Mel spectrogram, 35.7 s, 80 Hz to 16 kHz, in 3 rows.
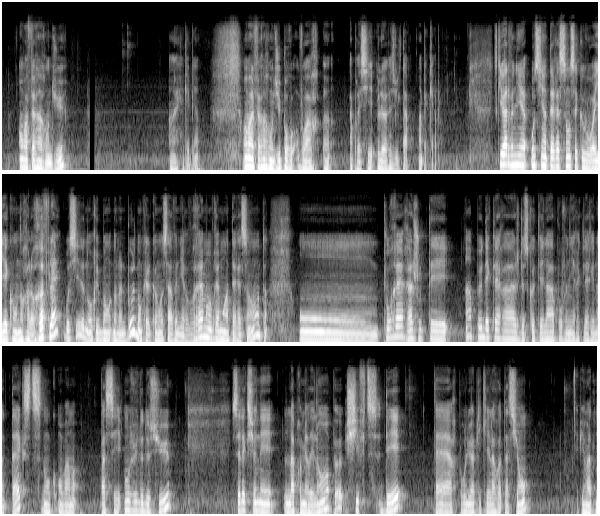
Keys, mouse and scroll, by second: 1.8 right click, 23.4 Escape, 25.2 KP_7, 25.8-26.5 scroll down 3, 26.5 shift+middle click, 26.5 scroll down 1, 27.3 right click, 29.4 shift+d, 31.3 click, 31.8 r, 33.0 click, 35.2 g.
